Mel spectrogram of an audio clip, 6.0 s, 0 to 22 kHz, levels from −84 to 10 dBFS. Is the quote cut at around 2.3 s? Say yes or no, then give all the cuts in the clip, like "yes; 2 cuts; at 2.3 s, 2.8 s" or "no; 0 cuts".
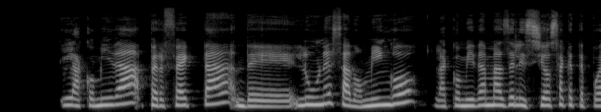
no; 1 cut; at 4.3 s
